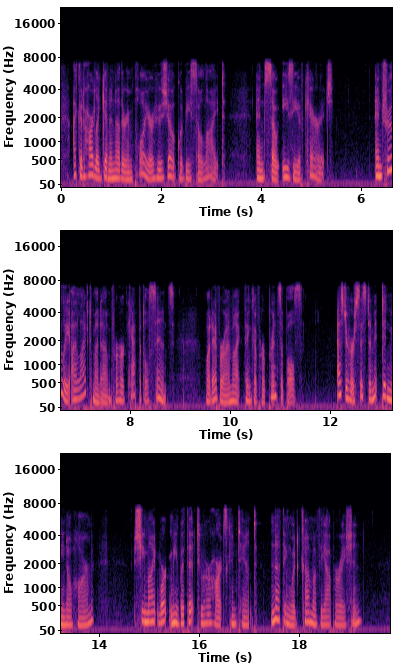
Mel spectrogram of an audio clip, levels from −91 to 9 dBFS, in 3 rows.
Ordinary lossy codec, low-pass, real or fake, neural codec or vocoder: Opus, 16 kbps; 7.2 kHz; real; none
